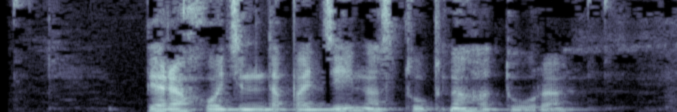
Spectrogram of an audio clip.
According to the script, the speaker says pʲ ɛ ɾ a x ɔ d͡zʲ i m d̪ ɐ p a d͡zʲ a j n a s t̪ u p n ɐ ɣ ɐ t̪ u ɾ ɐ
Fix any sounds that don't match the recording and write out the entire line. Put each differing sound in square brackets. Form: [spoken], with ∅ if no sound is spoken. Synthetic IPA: pʲ ɛ ɾ a x ɔ d͡zʲ i m d̪ ɐ p a d͡zʲ [e] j n a s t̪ u p n ɐ ɣ ɐ t̪ u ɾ ɐ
